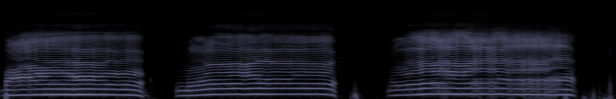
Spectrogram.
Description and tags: This is a recording of my friend who can make an incredible Llama/Sheep/Goat sound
